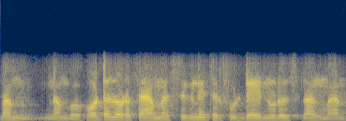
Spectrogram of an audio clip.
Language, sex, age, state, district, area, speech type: Tamil, male, 18-30, Tamil Nadu, Ariyalur, rural, conversation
